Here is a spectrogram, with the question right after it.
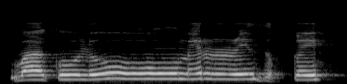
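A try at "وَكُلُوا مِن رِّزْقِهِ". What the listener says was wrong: Jangan ada e-nya ya. Wakulu mir rizkih. Jangan rizkih. Ah, jangan ada e-nya.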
